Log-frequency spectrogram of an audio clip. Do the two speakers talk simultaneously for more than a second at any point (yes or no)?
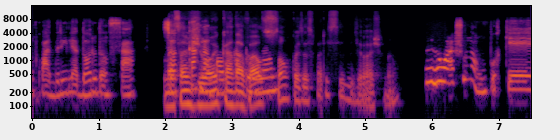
yes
